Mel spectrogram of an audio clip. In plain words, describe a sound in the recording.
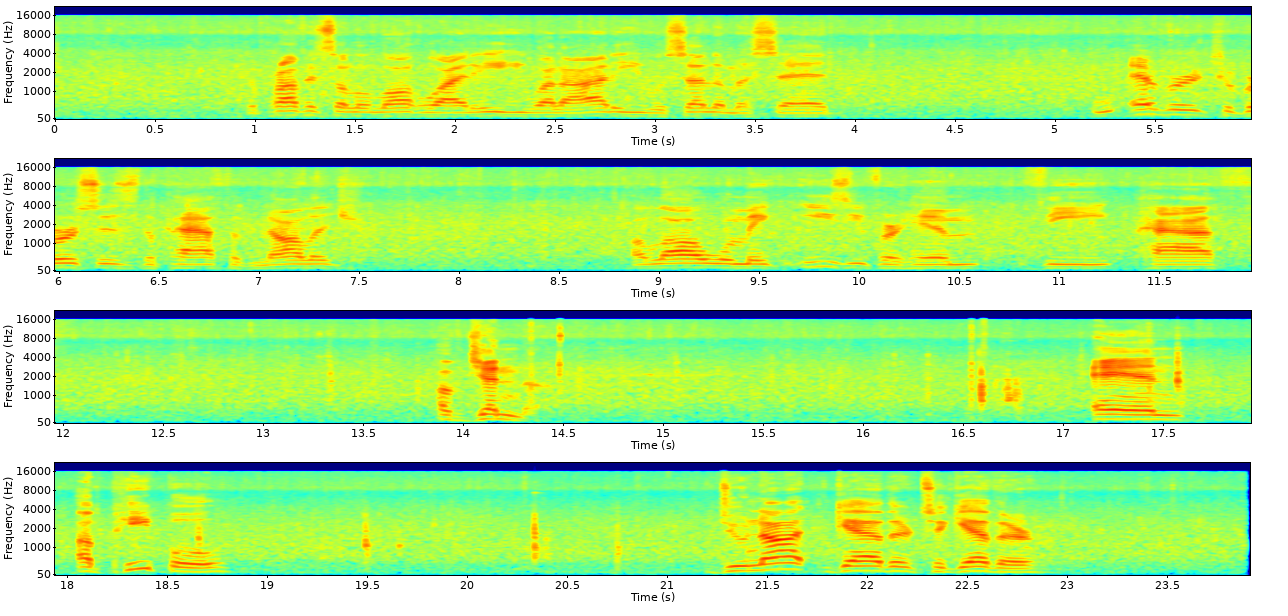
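A man speaks close by in a calm, chatty way.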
